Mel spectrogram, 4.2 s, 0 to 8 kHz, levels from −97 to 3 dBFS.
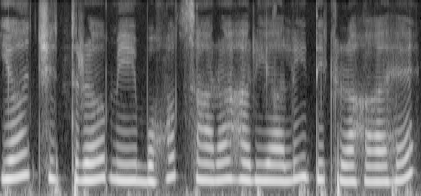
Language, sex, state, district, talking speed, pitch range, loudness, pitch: Hindi, female, Assam, Kamrup Metropolitan, 130 wpm, 245-280 Hz, -15 LUFS, 260 Hz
